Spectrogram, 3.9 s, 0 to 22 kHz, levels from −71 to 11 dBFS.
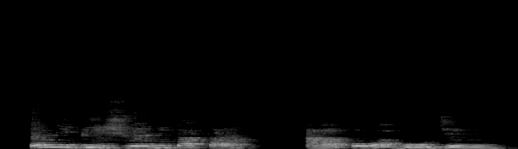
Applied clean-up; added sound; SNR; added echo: none; none; none; reverberation time 0.3 s.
